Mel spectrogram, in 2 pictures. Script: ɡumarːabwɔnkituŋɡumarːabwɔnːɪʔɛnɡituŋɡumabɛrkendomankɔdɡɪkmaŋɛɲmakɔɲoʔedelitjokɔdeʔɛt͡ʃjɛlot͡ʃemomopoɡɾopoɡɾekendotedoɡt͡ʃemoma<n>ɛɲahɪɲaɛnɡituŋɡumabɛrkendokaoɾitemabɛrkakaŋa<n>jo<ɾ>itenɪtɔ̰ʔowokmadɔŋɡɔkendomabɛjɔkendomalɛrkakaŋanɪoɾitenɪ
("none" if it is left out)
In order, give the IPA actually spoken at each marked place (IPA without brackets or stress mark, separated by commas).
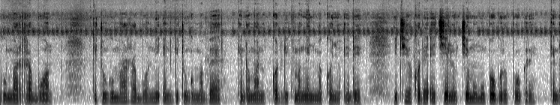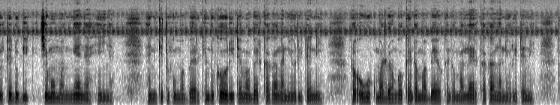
ŋ, n, ɾ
